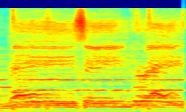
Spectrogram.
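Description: A worship team of several singers singing a slow worship song together over steady instrumental backing, holding long notes.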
